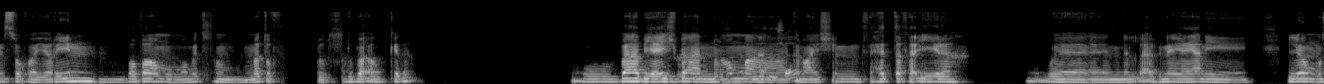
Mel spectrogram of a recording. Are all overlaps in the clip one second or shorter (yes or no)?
no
